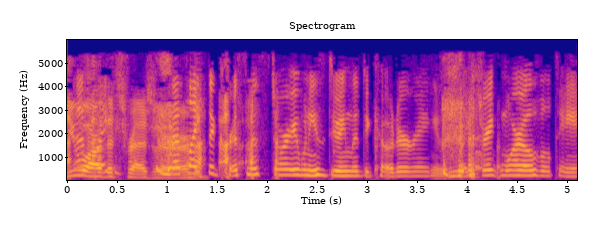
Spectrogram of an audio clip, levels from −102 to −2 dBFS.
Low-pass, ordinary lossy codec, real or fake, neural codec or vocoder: 5.4 kHz; MP3, 32 kbps; real; none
